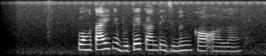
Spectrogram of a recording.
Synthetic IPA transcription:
wɔŋt̪aiɲəbṳt̪ekant̪i̥d͡ʒə̤nəŋkɔʔɔlɔ

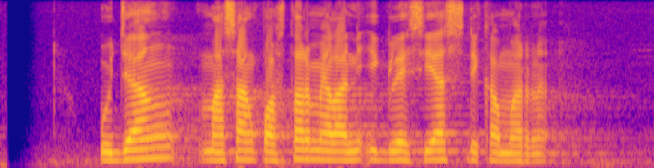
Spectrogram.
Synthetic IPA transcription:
ʔud͡ʒaŋmasaŋpɔst̪ərmɛlaniʔiɡlesiasdikamarna

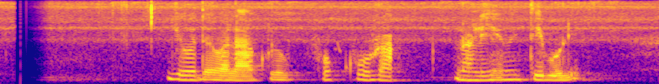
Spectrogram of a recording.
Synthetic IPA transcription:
d͡ʒoːd̪eʋɐla̰ːkulupokʰːuɾaknɐliemit̪ibulḭ

